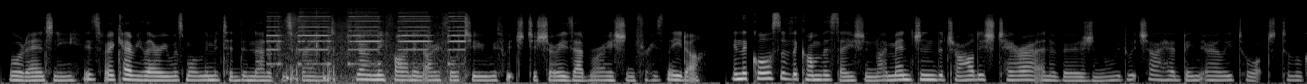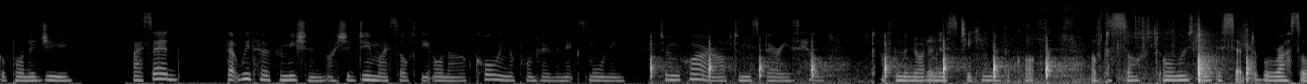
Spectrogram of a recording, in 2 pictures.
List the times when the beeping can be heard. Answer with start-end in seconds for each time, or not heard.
2.6-4.7.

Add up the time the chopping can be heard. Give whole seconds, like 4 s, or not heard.
6 s.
